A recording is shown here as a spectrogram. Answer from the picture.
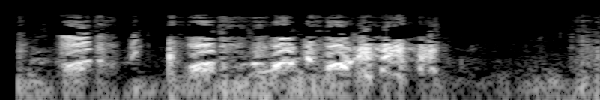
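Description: A person's voice laughing and calling out in short high-pitched bursts, which break off about three seconds in.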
